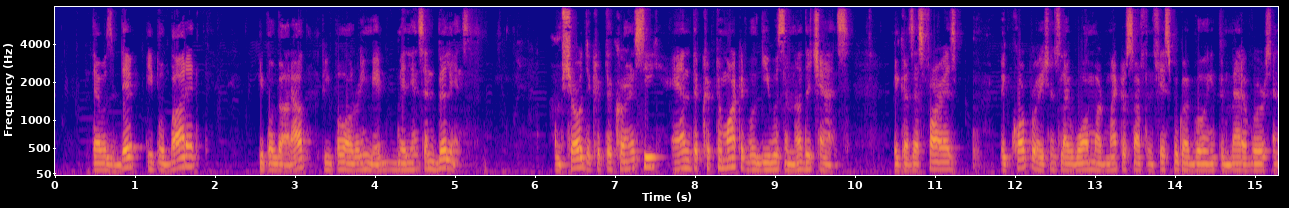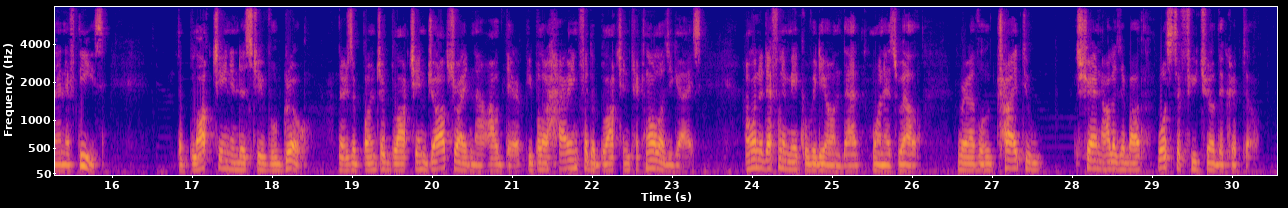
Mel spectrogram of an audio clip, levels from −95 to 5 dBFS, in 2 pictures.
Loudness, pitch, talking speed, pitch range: -26 LUFS, 115 Hz, 185 wpm, 110-130 Hz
